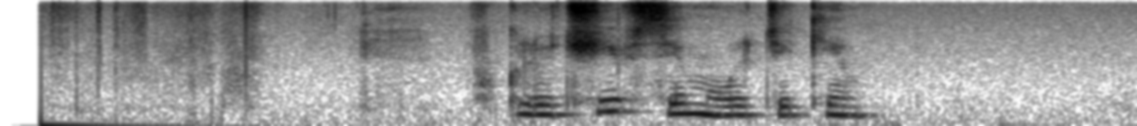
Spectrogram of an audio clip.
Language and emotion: Russian, neutral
